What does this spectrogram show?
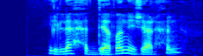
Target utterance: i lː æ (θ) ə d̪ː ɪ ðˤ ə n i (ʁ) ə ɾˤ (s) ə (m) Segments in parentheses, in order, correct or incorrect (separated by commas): incorrect, incorrect, incorrect, incorrect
